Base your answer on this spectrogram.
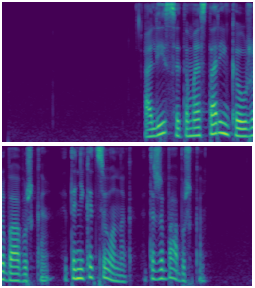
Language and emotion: Russian, neutral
